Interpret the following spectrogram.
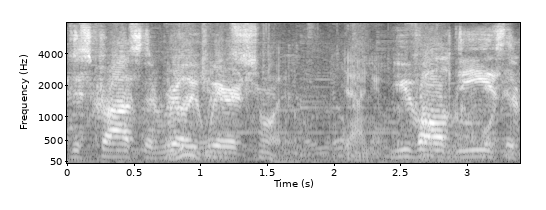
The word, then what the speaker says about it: Uvalde: Uvalde is the pronunciation.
